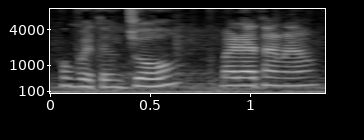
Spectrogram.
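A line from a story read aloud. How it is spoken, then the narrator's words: Several men shouting. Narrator (Vietnamese): Vài thằng quát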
